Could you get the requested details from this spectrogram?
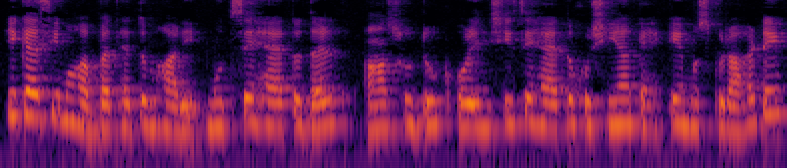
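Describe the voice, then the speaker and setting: A woman's voice: on the high side, steady tone, close to an everyday voice. A woman reading the lines of a wronged young wife, accusing and pleading in an audiobook novel. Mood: anguished. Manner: pleading, reproachful questions.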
